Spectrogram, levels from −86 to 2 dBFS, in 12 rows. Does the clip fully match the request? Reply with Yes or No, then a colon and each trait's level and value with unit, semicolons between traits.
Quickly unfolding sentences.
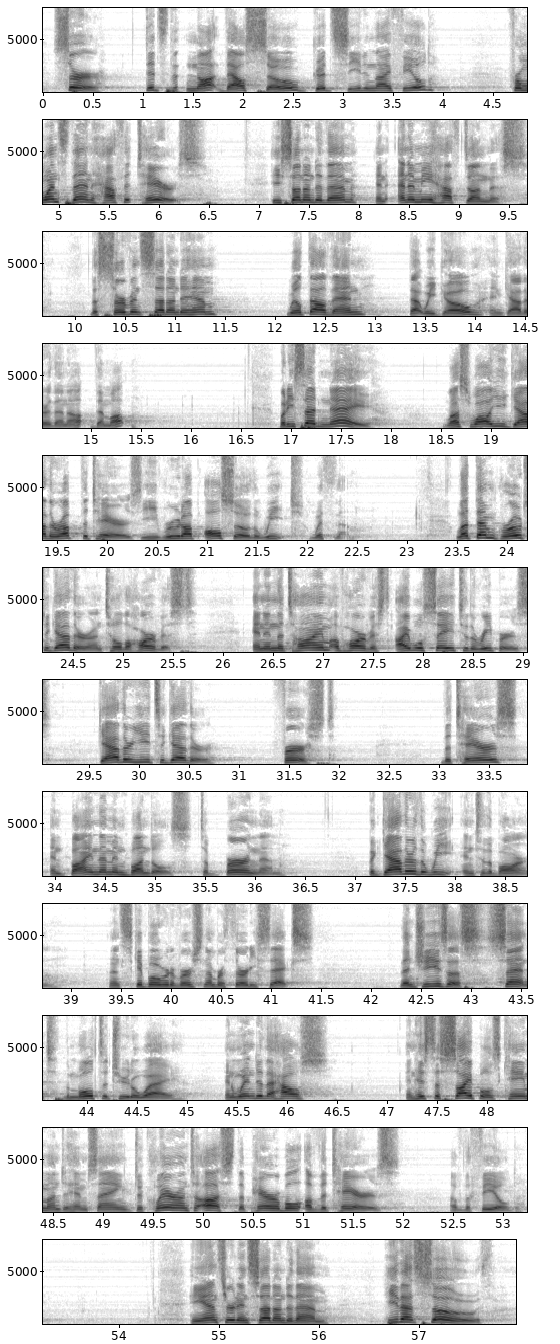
No: average, 150 wpm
